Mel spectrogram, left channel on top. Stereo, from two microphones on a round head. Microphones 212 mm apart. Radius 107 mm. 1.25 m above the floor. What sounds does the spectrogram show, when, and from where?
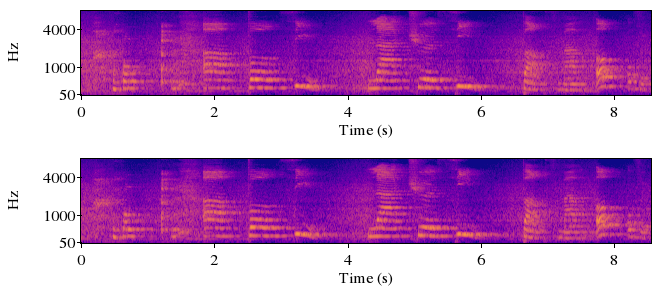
0.2 s laughter: 30° left (ahead or behind), 3.5 m; by 1.7 s 10° right (ahead or behind), 1.7 m
1.8 s singing: 5° right (ahead or behind), 2 m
